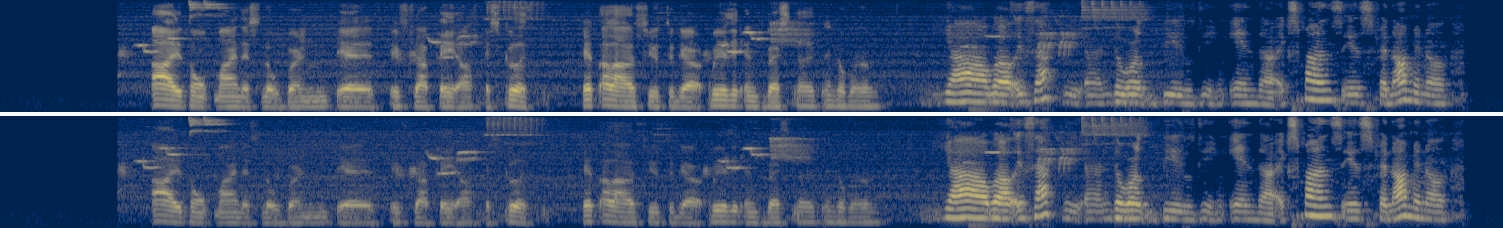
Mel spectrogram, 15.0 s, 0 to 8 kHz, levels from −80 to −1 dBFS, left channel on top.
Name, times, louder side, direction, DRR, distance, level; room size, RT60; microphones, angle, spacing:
Chirp tweet, 1.2-11.8, equal, 10° right, 1.1 m, -40 dB
voice 1, 1.5-5.3 5.8-8.8, left 7 dB, 80° left, 0.3 m, -29 dB
voice 2, 9.3-14.6, right 2 dB, 35° right, 0.8 m, -27 dB
9.7 x 6.4 x 2.8 m
head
